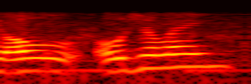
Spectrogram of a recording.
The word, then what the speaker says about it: Ojeleye: And then you have guys like Baines and Daniel Tice and Semi Ojeleye.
